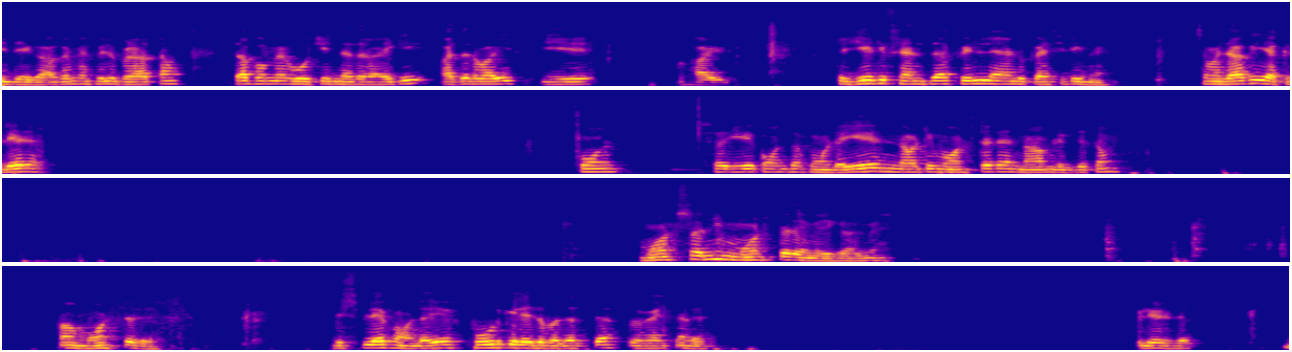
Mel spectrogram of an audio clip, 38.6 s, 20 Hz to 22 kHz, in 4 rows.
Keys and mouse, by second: 0.9 click, 5.6 Return, 7.7 click, 11.1 click, 17.8 click, 18.1-22.3 typing, 22.6 Return, 27.0 Return, 27.2 click, 28.2 t, 30.3 click, 33.4-36.0 typing.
